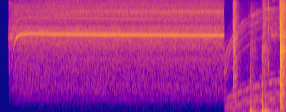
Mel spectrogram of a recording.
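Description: Power drill spinning up with a quick rising whine, then running at a steady high pitch. It cuts off suddenly near the end and gives way to loud music with heavy hits.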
